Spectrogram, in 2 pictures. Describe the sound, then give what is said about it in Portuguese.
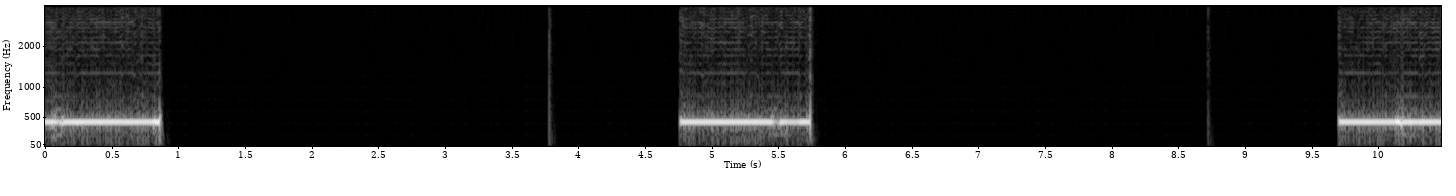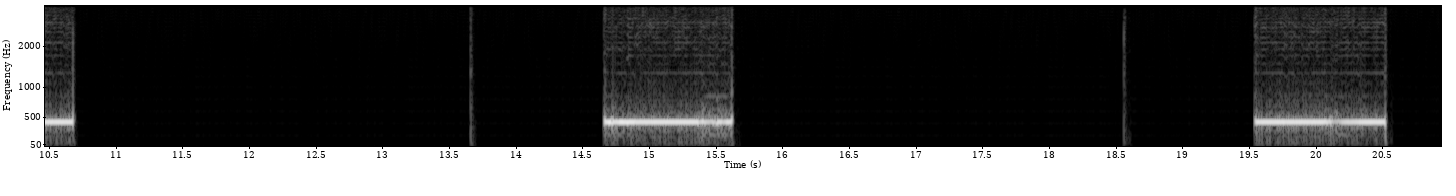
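Ringback tone on a phone call to a city hall, five evenly spaced one-second beeps at a steady low pitch with about four seconds of silence between them, heard alone without talk. “tô ligando na prefeitura lá de novo, viu?”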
